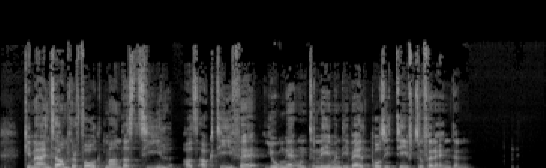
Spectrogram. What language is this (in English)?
German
